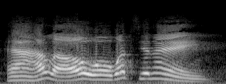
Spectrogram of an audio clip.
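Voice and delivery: loud, drawn-out hello; pushy suitor sizing her up; forward greeting. Acted. Prince goes over to Dina, forward greeting.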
